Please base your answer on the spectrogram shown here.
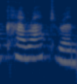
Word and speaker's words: chiroptera: resource for all things science and nature so chiroptera means hand wing so when we look at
